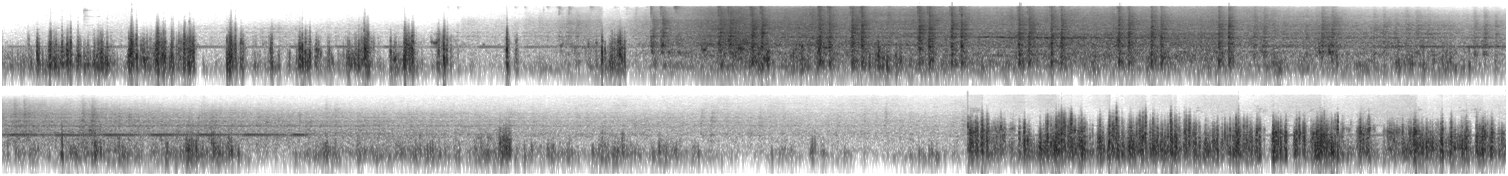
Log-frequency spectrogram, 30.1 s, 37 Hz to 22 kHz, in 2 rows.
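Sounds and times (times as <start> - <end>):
diesel train passing: 0.0 - 29.6
train wheels clacking on rail joints: 5.1 - 16.4.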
